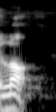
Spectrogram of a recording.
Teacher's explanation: Lamnya dia tafkhim bunyi o, jangan la tapi lo.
